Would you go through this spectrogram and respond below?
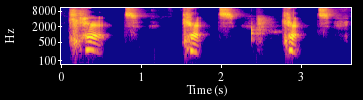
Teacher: ele na verdade, ele é um meio a meio entre um A e um E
